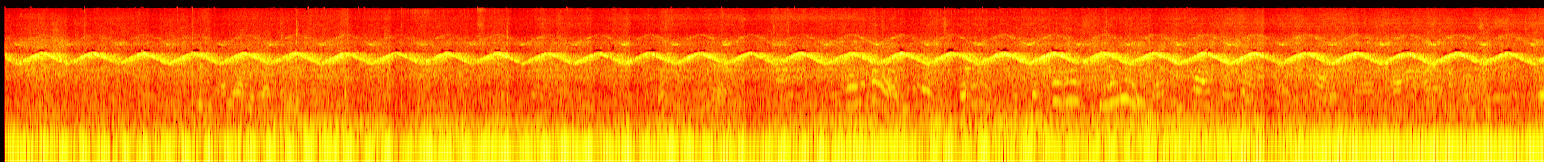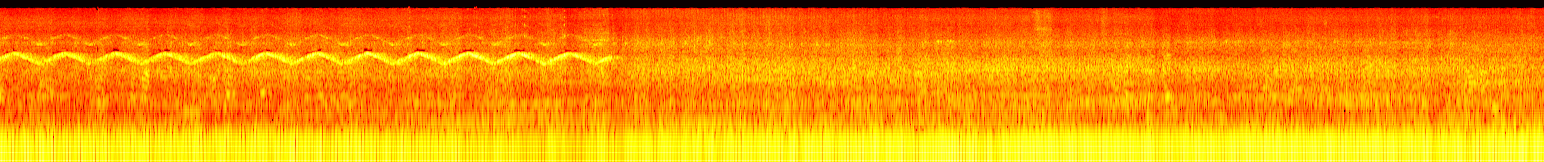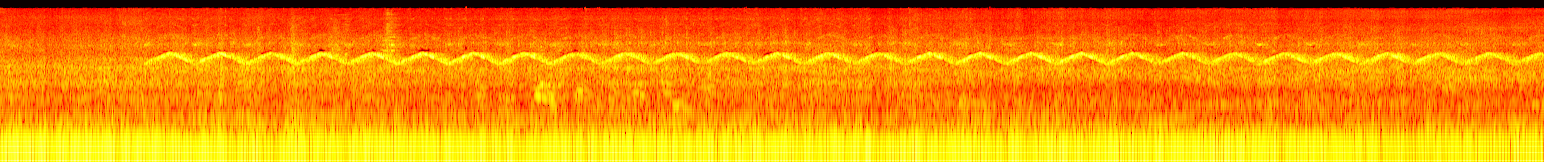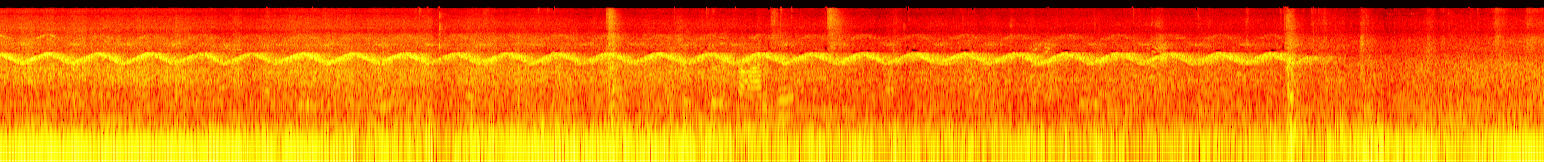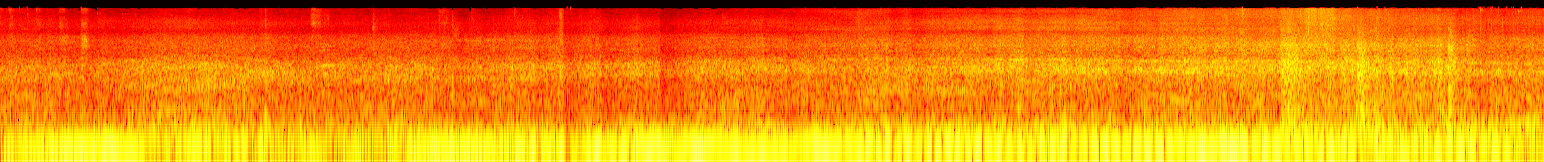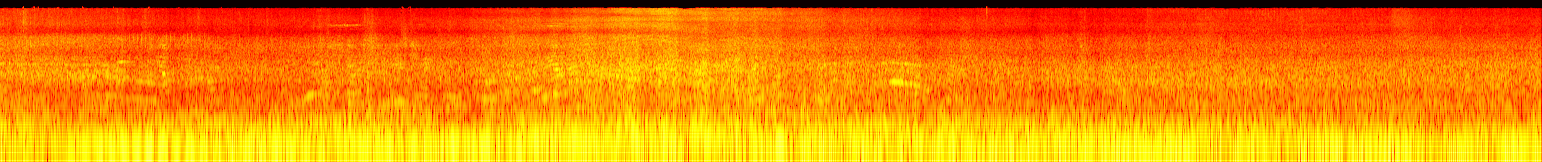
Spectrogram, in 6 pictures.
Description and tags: Notting Hill - Car being picked up on Portabello Road
ambiance, ambience, ambient, atmosphere, background-sound, city, general-noise, soundscape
